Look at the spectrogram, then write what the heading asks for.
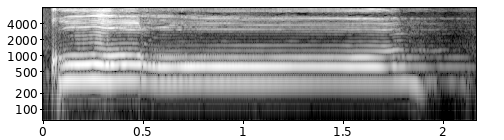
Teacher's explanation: واو مدہ ہے، ایک الف کے برابر کھینچیں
